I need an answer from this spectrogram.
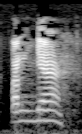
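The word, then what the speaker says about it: paññā: Rồi chữ anh, anh n có dấu ngã ở trên, là thí dụ như chúng ta thấy rằng chữ chữ banh, banh nha, chữ hai chữ anh n có dấu ngã ở trên, chúng ta thấy rằng nó là hợp âm, thì chúng ta đọc là Banh Nha.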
